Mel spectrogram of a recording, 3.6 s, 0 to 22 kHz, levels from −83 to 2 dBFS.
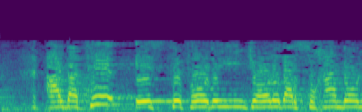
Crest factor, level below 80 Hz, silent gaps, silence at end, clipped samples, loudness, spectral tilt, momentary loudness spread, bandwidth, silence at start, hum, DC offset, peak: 10 dB; -40 dBFS; none; 0 s; under 0.1%; -10 LUFS; -10 dB/octave; 5 LU; 5 kHz; 0 s; none; under 0.1%; 0 dBFS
